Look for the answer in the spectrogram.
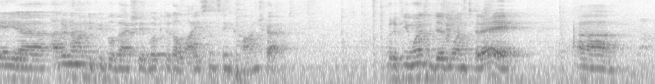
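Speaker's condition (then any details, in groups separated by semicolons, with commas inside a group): No condition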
